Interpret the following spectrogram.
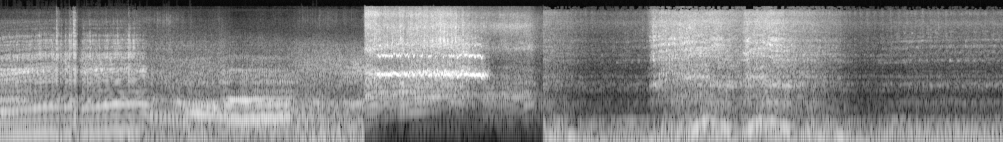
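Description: A car engine revving up and down again and again, in sections that cut abruptly from one to the next. A high steady squeal runs for about two seconds, starting about seven seconds in.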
